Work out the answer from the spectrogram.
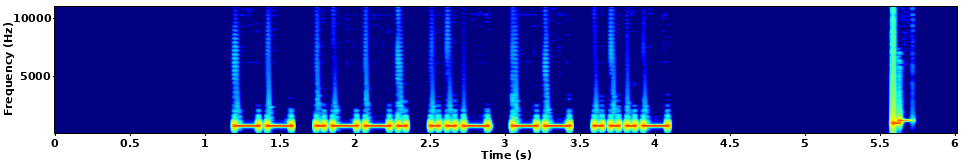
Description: Morse code, heard as a keyed tone, about 22 wpm, 700 Hz. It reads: MPUMV
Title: Code Groups - 5 Letters - 22wpm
